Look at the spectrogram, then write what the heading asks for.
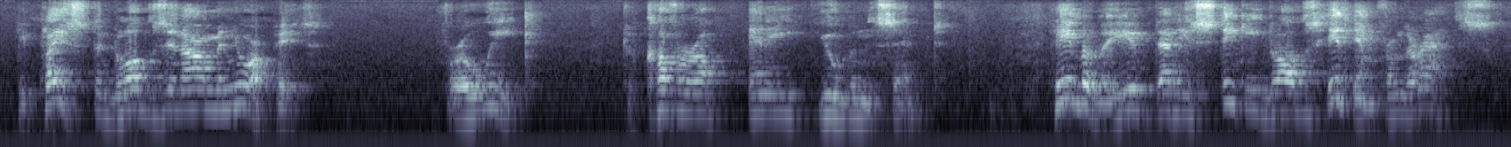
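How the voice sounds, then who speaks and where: An older man from Newfoundland reads a short story aloud in a measured, expressive way, with dramatic pauses. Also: fairly high pitch. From Newfoundland, Canada. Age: older, 60s or 70s. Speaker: author reading own short story. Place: small room at home or office, seated at a table. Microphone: camera a few feet away. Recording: roomy, distant microphone.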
